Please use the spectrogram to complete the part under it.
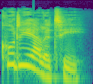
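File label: "cordiality", British English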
